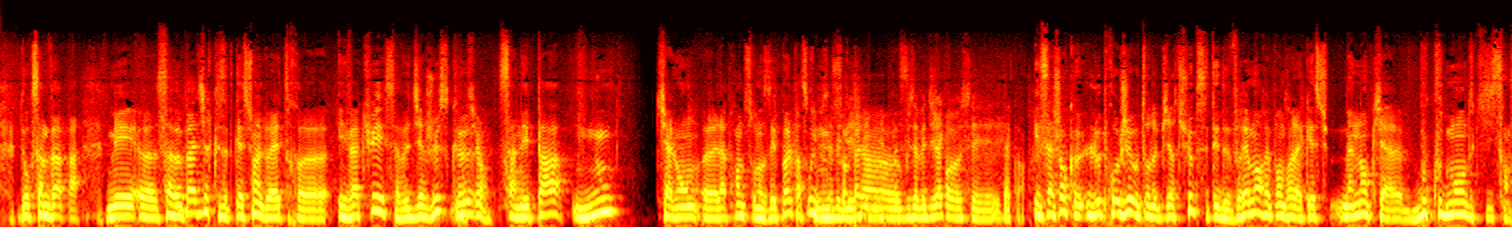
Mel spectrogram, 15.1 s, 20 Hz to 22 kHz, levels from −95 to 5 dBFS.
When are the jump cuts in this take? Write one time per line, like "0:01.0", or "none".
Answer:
0:09.4
0:13.3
